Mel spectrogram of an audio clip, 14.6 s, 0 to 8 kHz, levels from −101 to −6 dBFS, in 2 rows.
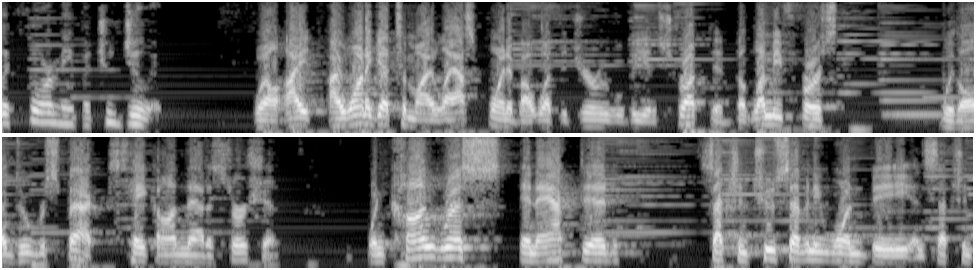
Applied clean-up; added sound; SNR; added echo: classical method spectral subtraction.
